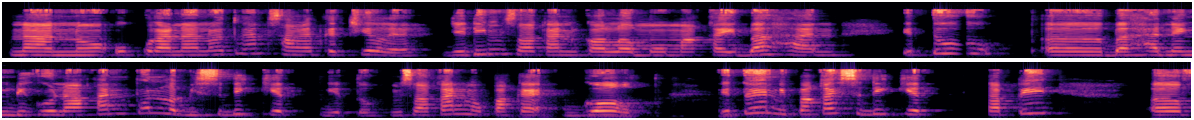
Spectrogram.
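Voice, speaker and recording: A young woman from Indonesia with a fairly high voice talks casually about her graduate studies over a video call. She rambles with lots of fillers and little laughs, relaxed and chatty. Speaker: graduate student sharing her study experience. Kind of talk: casual online talk.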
